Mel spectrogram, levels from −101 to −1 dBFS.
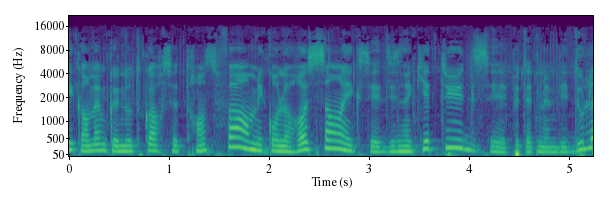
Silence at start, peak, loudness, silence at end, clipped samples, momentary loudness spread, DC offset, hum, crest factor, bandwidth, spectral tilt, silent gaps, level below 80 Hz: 0 s; -12 dBFS; -31 LUFS; 0 s; under 0.1%; 6 LU; under 0.1%; none; 16 dB; 16 kHz; -5.5 dB/octave; none; -42 dBFS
